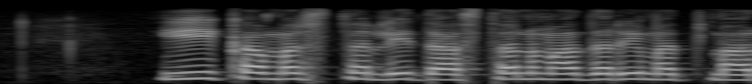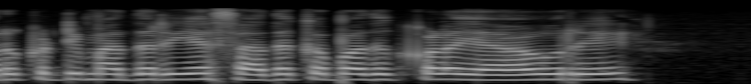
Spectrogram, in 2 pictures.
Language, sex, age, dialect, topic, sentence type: Kannada, female, 41-45, Dharwad Kannada, agriculture, question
